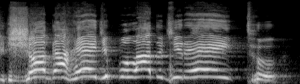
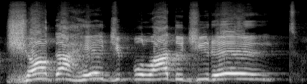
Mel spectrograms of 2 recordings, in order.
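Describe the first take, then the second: First: Impassioned repeat. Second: Slow called-out command; slow shouted order from the shore; Jesus calling out. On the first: Acted. Preacher repeats Jesus' call. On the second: Retold or imitated. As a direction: call it across the water to the boat. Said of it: "Jesus grita assim".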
